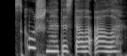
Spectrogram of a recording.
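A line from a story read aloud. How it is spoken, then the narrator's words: Fairy sighing. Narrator (Russian): вздохнула фея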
